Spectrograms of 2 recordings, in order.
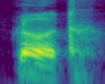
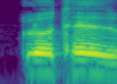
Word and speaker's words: clothes: CLOTHES ক্লোথ মানে পোশাক। এখানে এইচ এর পরে ই লেটারটি সাইলেন্ট থাকবে। আমরা এটা ক্লোথেস বলবো না, ক্লোথেস বললে এটা ভুল হবে। GENE জিন।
